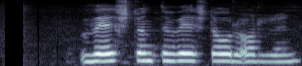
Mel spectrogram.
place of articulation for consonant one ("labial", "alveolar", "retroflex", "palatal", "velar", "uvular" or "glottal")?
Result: labial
